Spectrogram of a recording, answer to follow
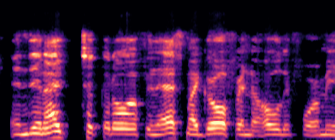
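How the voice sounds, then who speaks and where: A man talks at a fairly quick pace in a medium pitch, against a quiet background. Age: 60s. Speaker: professional photographer. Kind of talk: presentation Q&A at photo club. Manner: halting, many repetitions.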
